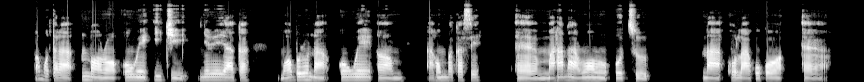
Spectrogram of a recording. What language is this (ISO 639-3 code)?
ibo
